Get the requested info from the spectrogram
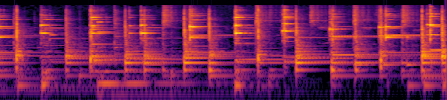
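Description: Javanese gamelan playing: bonang kettle gongs and other bronze percussion struck in a steady, quick run of ringing notes, about four a second.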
